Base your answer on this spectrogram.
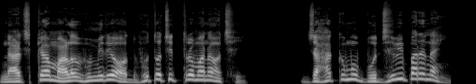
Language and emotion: Odia, surprised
